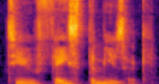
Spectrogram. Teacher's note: link the words face and the and pronounce them as face thee and emphasize the word music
